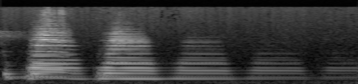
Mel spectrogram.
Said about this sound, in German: Ich weiß nicht, ob man dieses Pief, Pief, Pief im Hintergrund hört. Das ist einer der Vögel, der mich heute früh geweckt hat. Und das ist ein sehr monotoner Vogel. Das klingt wie eine Alarmanlage.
